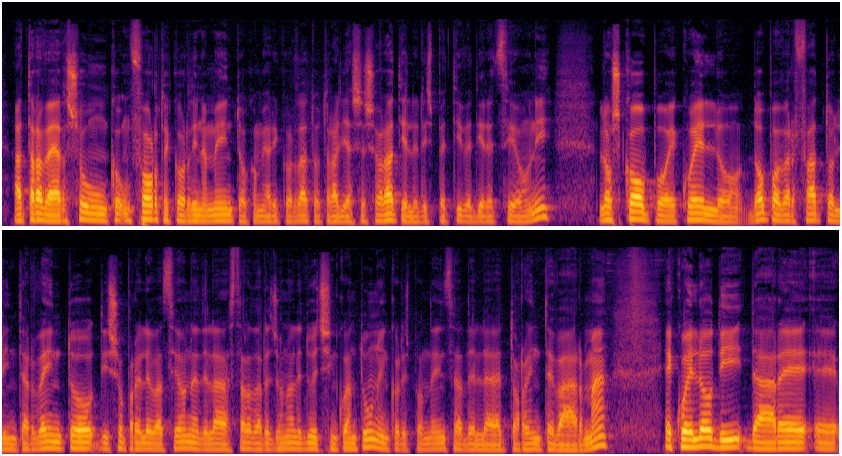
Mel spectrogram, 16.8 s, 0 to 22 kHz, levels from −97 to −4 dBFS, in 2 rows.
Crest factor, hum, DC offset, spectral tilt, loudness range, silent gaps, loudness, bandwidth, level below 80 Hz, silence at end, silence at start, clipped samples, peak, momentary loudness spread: 20 dB; none; under 0.1%; -6.5 dB/octave; 5 LU; none; -23 LUFS; 16 kHz; -52 dBFS; 0 s; 0.15 s; under 0.1%; -4 dBFS; 12 LU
